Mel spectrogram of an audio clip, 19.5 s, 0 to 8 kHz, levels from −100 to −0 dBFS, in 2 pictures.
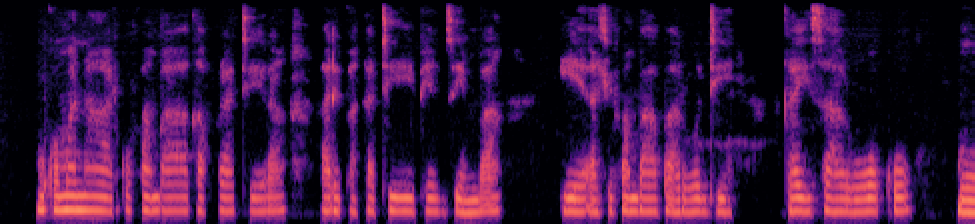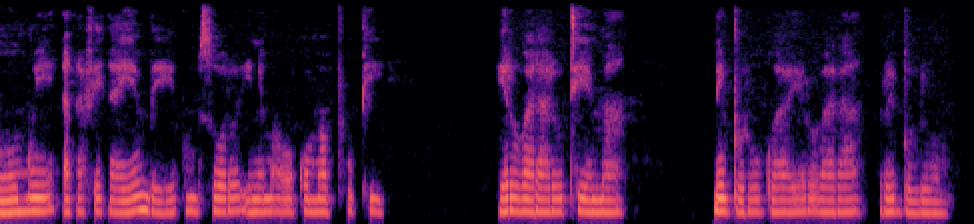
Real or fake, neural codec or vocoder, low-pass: real; none; 7.2 kHz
